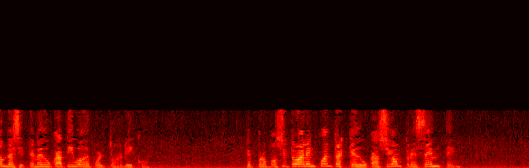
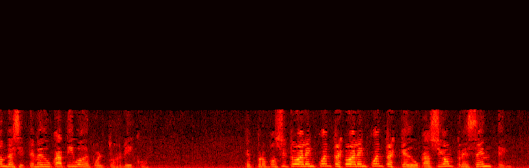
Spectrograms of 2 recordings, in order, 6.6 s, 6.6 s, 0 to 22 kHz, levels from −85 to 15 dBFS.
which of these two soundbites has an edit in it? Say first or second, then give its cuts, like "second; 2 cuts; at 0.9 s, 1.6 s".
second; 1 cut; at 4.3 s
